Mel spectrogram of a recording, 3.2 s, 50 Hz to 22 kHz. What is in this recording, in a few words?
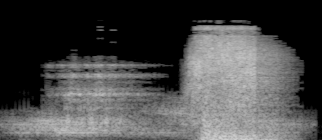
HORN; HotA 1.7.0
